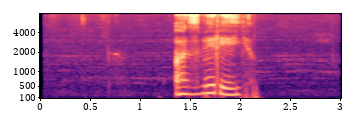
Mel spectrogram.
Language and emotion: Russian, neutral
